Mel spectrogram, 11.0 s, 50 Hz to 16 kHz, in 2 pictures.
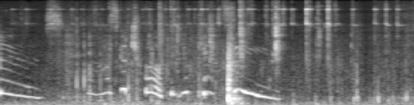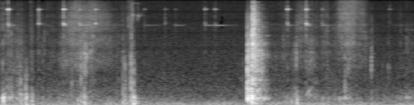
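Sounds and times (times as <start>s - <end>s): soft rustle: 4.2s - 7.6s, 9.3s - 11.0s.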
